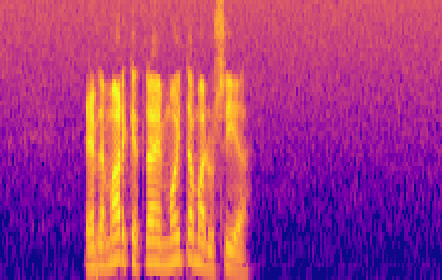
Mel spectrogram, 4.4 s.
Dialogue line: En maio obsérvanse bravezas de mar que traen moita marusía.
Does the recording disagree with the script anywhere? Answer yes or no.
yes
